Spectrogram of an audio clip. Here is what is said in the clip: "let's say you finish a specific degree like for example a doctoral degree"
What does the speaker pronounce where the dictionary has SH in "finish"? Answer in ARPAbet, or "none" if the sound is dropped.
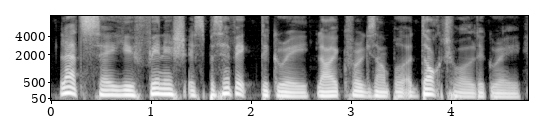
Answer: SH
